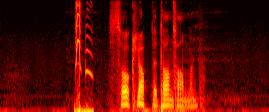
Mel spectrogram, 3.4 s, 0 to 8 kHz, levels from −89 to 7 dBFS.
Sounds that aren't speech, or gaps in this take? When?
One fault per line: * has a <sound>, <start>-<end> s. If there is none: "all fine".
* has a squeak, 0.9-1.2 s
